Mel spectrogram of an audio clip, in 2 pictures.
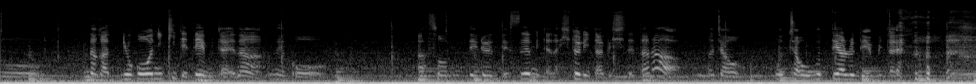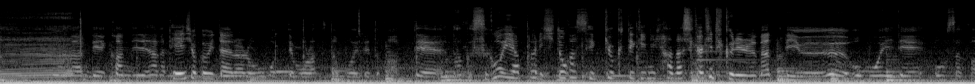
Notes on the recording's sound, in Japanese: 初野外！俺たちの有明海後編。30度超え太陽の下の暑さに耐えられず、近くに停めていた車に移動して後編。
